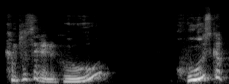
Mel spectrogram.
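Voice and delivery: loud, high, disbelieving question; incredulous. Acted. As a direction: balk at an absurd accusation, loudly. Disbelief at being called complicit.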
